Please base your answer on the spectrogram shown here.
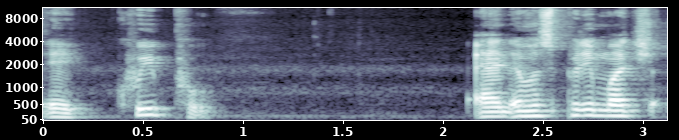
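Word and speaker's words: quipu: their method of counting and keeping record it's pronounced a quoo and it was pretty much a bunch of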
